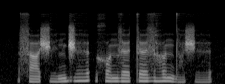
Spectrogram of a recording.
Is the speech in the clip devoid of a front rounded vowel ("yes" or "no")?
yes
